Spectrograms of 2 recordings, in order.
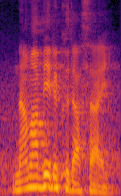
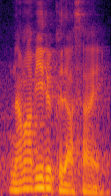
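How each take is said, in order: Both takes have the same delivery.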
